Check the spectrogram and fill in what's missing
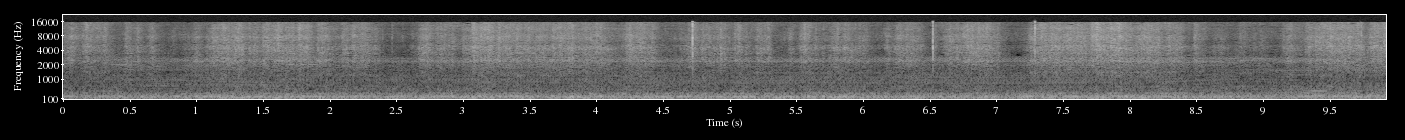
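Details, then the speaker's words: Automatic digital upper-arm blood pressure monitor with voice: a steady low motor hum as the cuff inflates right after start is pressed. "Oh pas di klik start langsung ini mengembang mengembang atau apa Memes mengembang"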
